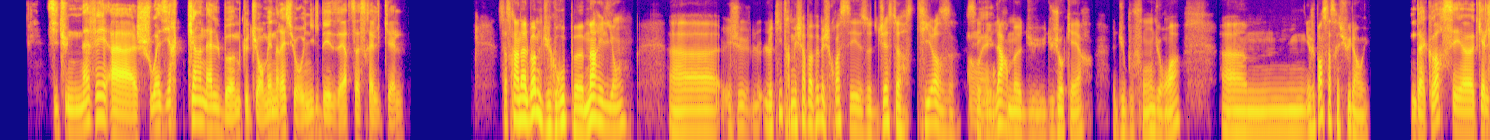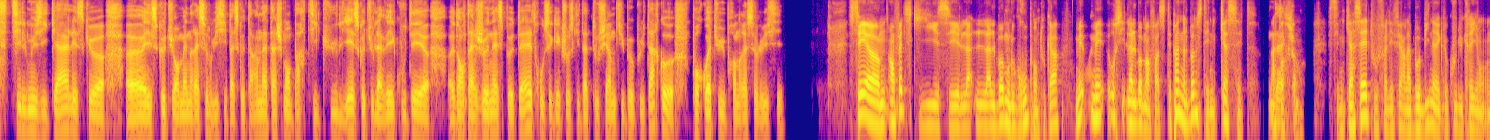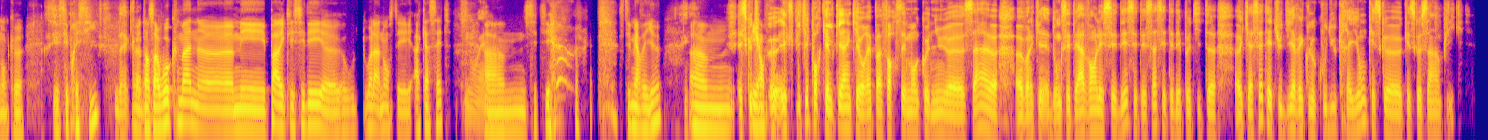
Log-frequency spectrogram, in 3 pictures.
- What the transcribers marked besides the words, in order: stressed: "n'avais"; drawn out: "hem"; tapping; laugh; in English: "walkman"; chuckle; other background noise
- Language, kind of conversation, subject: French, podcast, Quel album emmènerais-tu sur une île déserte ?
